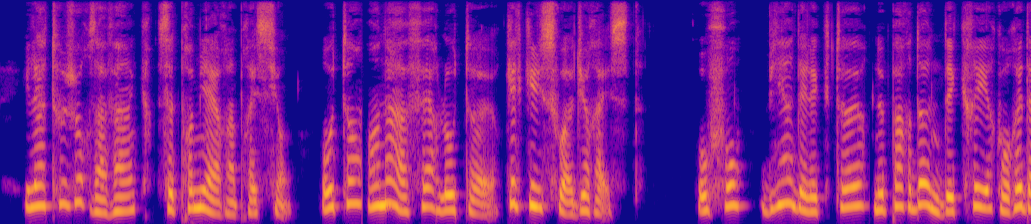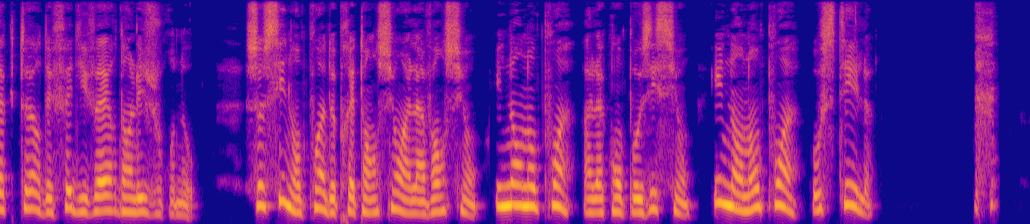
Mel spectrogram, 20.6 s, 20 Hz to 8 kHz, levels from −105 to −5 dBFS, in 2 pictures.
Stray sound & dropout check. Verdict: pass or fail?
fail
